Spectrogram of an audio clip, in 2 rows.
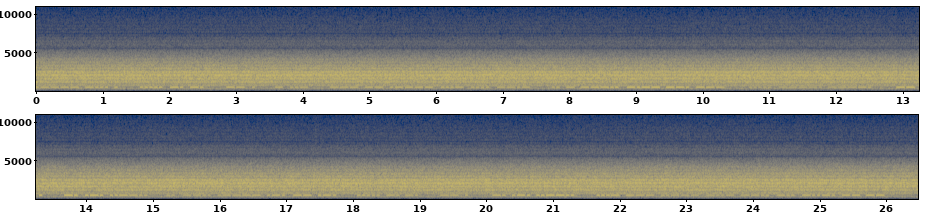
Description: Morse code, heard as a keyed tone, hand-sent with a paddle, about 33 wpm, 560 Hz, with radio static and fading. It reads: … 5NN ME TU OM1VHQ IT8YGO 599 ME NR? IZ1RMR 5NN ME NR? VO2XZD/MM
